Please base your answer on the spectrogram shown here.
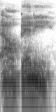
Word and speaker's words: Albany: Albany Georgia uh where locals pronounce it albanii Georgia you've had 125 death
